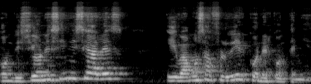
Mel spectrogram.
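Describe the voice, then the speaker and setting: A loud man speaks at a high pitch with very wide pitch swings. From Colombia, Santander. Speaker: communication speaker. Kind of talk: interview. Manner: loud, high tone.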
